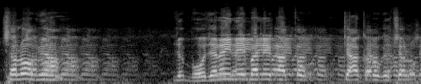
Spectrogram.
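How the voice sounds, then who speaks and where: A man's voice: sits high, fairly even intonation, moderate pace, sharp tone, echoey room. A man voicing a freeloading male house guest who grumbles and mutters to himself. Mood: grumbling.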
